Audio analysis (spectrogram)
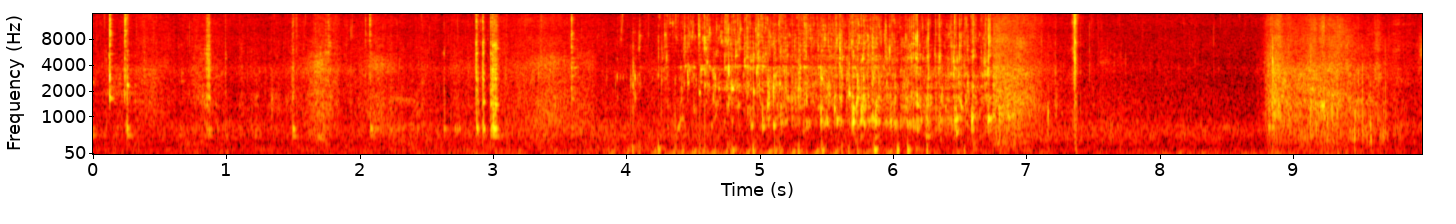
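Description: Water trickling and pattering from a nearly frozen bottle, poured to heat for coffee on a trioxane-fuelled M71 stove stand in a cold mountain blizzard; uneven dribbling in the middle stretch, close by, with no talk.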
